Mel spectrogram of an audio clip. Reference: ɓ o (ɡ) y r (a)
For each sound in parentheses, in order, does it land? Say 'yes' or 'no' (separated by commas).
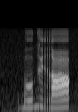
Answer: yes, no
